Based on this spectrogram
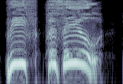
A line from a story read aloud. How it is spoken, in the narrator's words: yelled Asa Thiazzi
